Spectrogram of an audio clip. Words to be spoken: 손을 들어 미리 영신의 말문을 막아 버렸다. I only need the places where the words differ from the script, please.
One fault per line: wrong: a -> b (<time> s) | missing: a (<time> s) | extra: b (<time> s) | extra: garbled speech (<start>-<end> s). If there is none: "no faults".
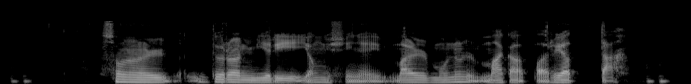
no faults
